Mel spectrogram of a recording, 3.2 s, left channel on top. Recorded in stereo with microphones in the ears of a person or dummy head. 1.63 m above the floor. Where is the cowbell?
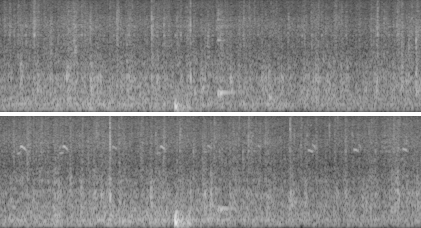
75° left (ahead or behind).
